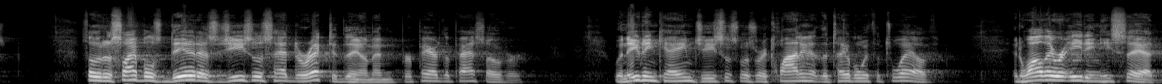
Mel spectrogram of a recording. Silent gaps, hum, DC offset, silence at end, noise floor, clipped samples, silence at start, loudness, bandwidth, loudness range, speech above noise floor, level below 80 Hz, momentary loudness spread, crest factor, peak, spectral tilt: none; none; under 0.1%; 0 s; -61 dBFS; under 0.1%; 0.85 s; -17 LUFS; 15 kHz; 6 LU; 44 dB; -66 dBFS; 15 LU; 18 dB; -2 dBFS; -4 dB/octave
